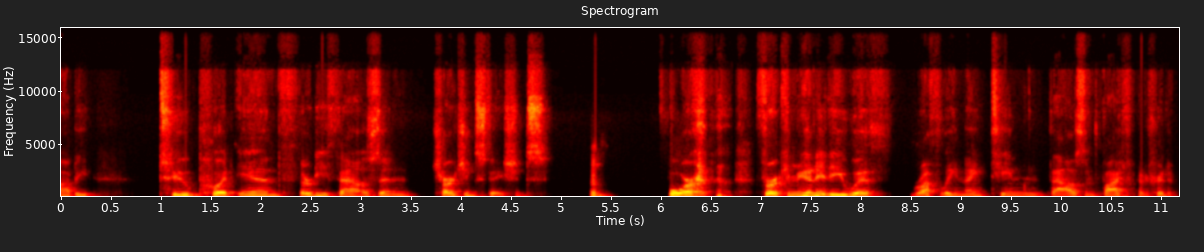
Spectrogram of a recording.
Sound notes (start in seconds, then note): 6.1 laugh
